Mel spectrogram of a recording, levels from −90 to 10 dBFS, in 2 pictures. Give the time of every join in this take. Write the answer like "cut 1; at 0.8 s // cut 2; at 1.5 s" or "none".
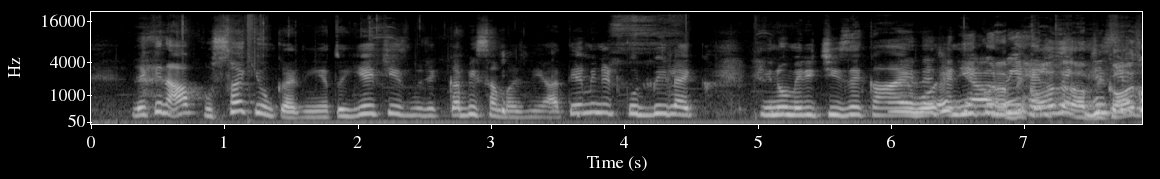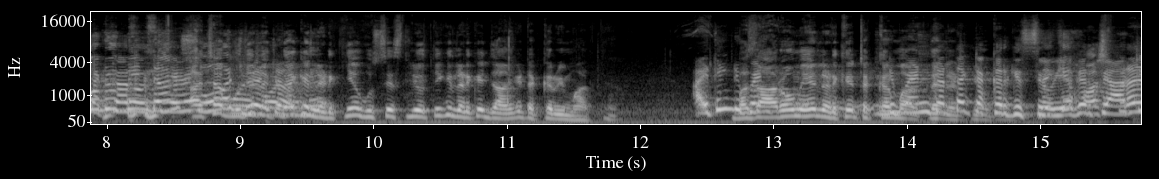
none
